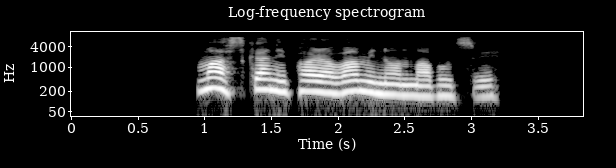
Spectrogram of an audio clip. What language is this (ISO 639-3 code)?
lzz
